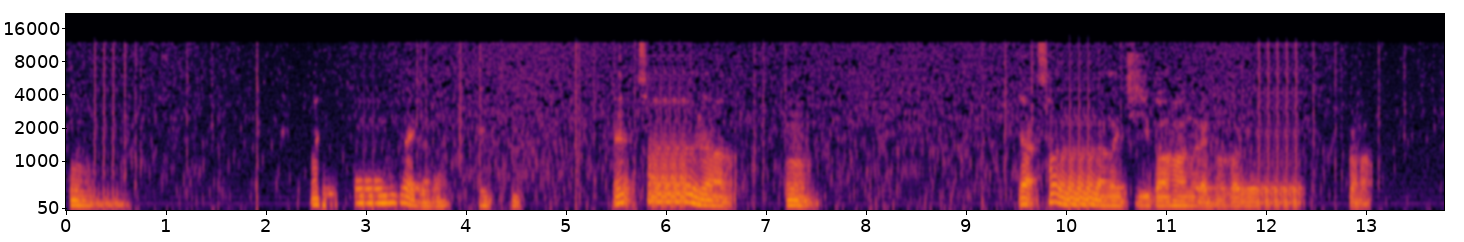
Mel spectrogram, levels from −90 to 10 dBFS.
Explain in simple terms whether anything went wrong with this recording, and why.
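Yes, two things went wrong. Throughout the speech, the background drops and breaks up into twinkling, warbling specks. That is overdone noise removal: a noise reduction tool set too strongly cut away quiet parts of the voice along with the noise.

At 0.37, 2.97, 5.94, 8.45, 10.03 and 11.98 s, the speech stutters as a short chunk about 93 ms long plays again, one to four extra times, with a hard join each time. That is a repeated buffer. New audio arrived late, so the device replayed its last chunk, which fits a 4096-sample buffer. Nothing seems to be missing afterwards.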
